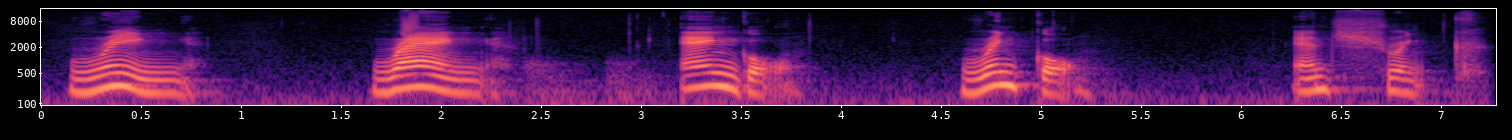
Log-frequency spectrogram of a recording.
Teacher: and fig to produce the mean sound open your mouth slightly move the body of your tongue towards the back of the mouth you will have air flowing through your nasal cavity and your vocal folds will vibrate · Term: ng sound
